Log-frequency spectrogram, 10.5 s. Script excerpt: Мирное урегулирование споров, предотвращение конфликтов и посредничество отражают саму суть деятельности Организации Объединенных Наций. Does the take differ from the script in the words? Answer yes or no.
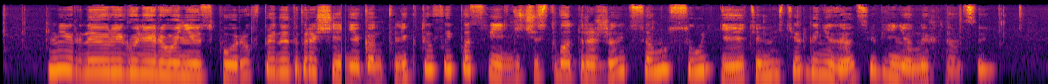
no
